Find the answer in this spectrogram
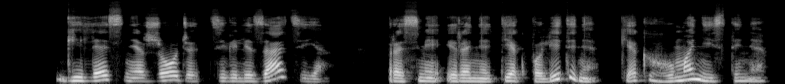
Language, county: Lithuanian, Utena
